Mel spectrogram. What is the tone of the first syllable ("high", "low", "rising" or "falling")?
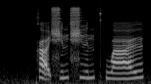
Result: low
